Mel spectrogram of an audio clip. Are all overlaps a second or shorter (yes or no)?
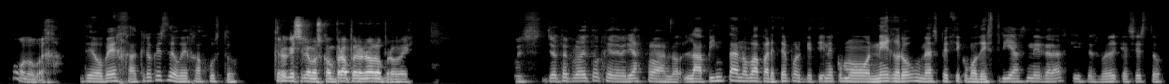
yes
